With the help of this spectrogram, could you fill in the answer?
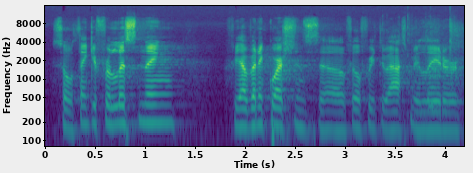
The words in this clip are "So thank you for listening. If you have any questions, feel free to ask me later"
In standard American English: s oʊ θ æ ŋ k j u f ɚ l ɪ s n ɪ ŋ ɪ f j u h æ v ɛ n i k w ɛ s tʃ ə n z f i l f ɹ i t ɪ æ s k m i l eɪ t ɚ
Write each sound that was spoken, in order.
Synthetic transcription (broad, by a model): s oʊ θ æ ŋ k j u f ɚ l ɪ s n ɪ ŋ ɪ f j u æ v ɛ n i k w ɛ s tʃ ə n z f i l f ɹ i t ɪ æ s k m i l eɪ t ɚ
